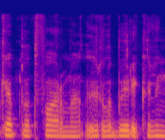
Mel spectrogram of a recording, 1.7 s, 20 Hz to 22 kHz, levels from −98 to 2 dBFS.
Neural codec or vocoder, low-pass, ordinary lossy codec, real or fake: vocoder, 44.1 kHz, 128 mel bands every 256 samples, BigVGAN v2; 14.4 kHz; MP3, 96 kbps; fake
